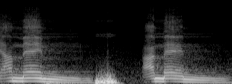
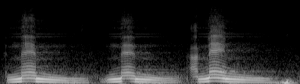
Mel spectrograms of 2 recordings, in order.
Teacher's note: Não, o final é M. Em hebraico fala-se amém. Amém. O M tem que aparecer. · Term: mem final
